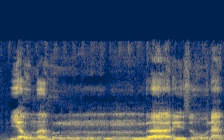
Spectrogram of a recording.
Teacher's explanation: Sedangkan syafawi karena huruf mim dan huruf ba itu makhrajnya asyafatan, yaitu dua bibir. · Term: ikhfa syafawi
